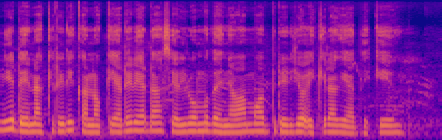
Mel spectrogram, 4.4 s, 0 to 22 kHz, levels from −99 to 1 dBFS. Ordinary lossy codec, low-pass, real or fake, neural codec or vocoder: none; none; real; none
